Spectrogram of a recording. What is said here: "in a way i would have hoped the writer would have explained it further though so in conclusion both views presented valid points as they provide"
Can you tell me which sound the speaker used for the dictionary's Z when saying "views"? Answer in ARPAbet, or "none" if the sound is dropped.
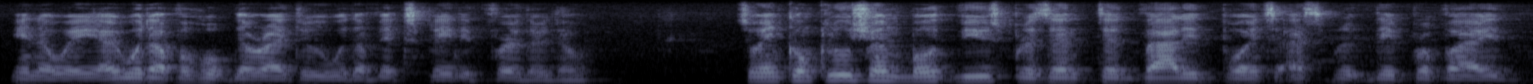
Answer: S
